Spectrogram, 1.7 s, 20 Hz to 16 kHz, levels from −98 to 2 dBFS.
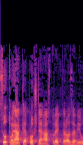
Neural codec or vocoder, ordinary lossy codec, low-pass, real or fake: vocoder, 44.1 kHz, 128 mel bands, Pupu-Vocoder; MP3, 48 kbps; 14.4 kHz; fake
